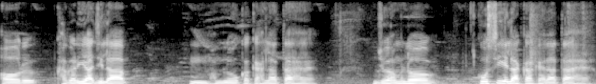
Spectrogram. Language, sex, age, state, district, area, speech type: Urdu, male, 45-60, Bihar, Khagaria, rural, spontaneous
